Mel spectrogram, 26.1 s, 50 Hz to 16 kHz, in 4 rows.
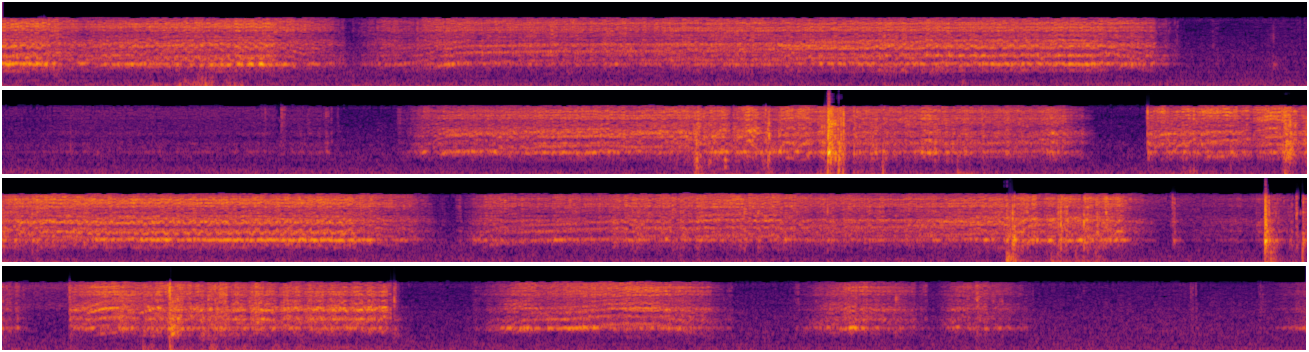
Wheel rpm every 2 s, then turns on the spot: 120, 130, 140, 20, 70, 160, 140, 110, 150, 90, 120, 70, 10.
6-8 24-26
